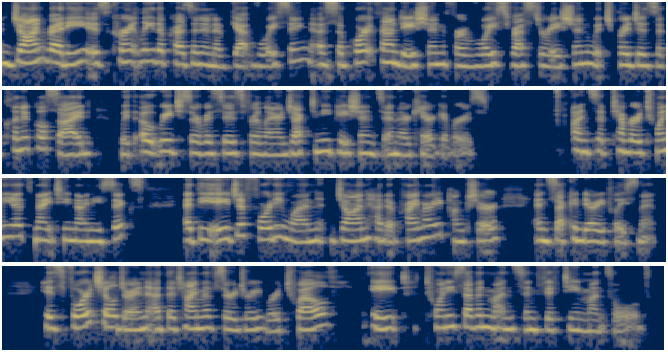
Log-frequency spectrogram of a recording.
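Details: Adult woman speaking; normal speech.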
